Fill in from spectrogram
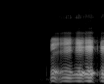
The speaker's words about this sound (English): I wasn't calling for him, but, you know, what's up there, little goats?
